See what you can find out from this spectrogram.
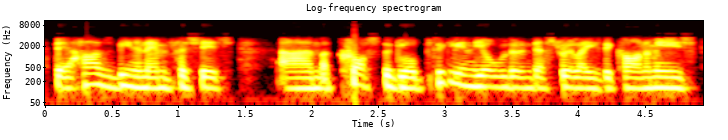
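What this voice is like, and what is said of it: British accent. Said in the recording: “As you can probably tell from my accent ... I'm from the UK”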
